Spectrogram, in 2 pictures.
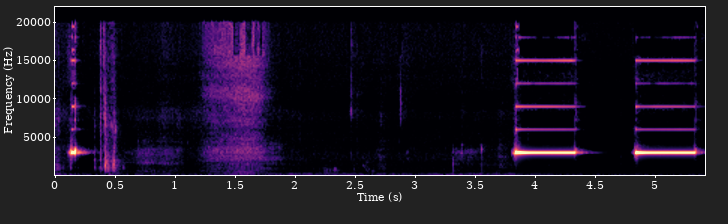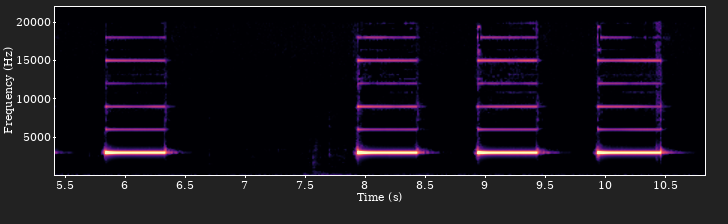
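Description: Loud high-pitched beeps in groups of three, about half a second each, pause, then three more; standard alarm test pattern.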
